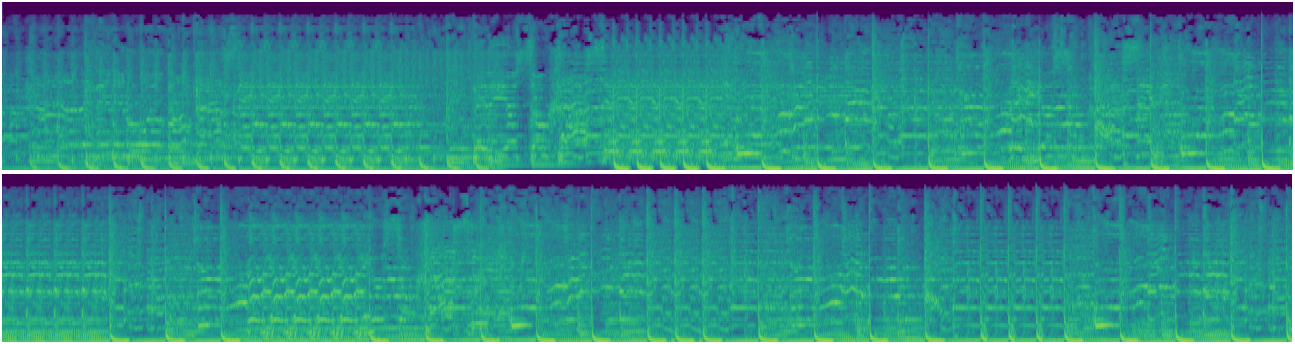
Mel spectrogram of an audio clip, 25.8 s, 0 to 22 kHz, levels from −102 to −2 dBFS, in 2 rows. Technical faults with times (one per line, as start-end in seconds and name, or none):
2.60-4.00 repeated frames
6.23-7.16 repeated frames
13.01-13.84 repeated frames
15.56-16.49 repeated frames
19.55-20.11 repeated frames
22.71-23.55 repeated frames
